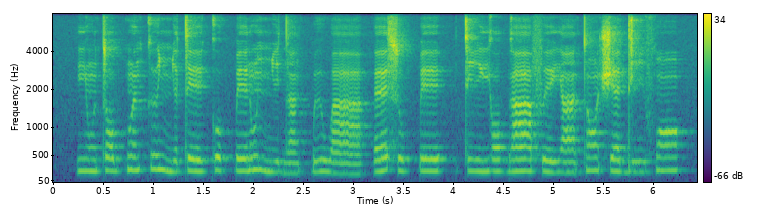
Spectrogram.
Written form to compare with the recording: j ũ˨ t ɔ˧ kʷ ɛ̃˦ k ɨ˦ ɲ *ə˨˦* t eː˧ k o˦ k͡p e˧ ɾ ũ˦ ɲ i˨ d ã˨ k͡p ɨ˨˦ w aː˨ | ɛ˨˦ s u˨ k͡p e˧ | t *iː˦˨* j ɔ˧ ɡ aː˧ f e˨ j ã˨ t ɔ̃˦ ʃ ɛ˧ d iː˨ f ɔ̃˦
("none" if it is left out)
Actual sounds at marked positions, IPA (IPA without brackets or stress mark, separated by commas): ə˨, iː˨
